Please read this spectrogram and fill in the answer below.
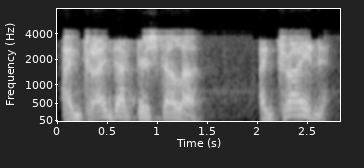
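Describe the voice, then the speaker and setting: A man playing George, a big burnt orderly who begs the doctor to save his friend, with a gravelly, husky voice. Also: medium pitch, very animated, a little slow, heavily acted. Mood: pleading. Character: big gentle burnt male orderly, pleading. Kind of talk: amateur audio drama acting. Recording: tinny phone-like sound, faint music.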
